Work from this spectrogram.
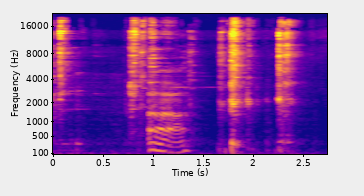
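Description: A spoon scrapes and clinks against a bowl while stirring bread flour to loosen it, several clattering strokes with a short voiced sound between them, close and fairly quiet.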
